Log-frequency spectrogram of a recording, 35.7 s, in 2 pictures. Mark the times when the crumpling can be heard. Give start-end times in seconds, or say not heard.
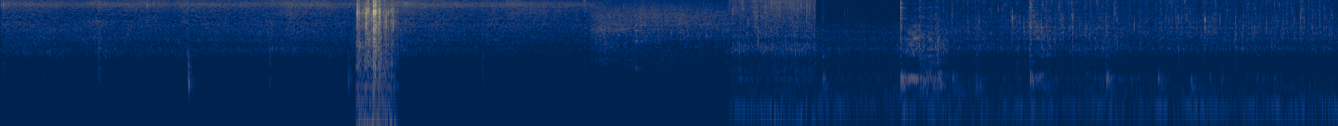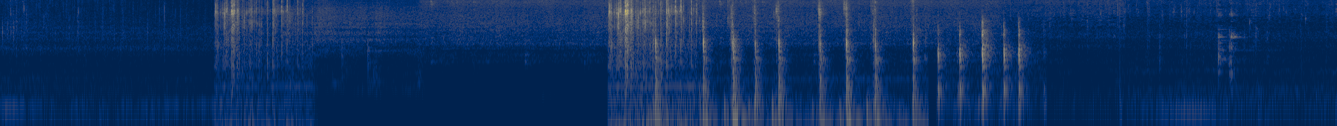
4.8-5.3, 20.7-22.1, 25.9-27.1.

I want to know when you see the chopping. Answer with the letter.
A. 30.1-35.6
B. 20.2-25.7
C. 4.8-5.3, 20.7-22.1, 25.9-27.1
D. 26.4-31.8
D.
